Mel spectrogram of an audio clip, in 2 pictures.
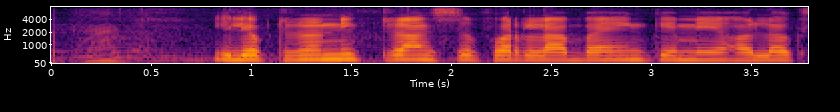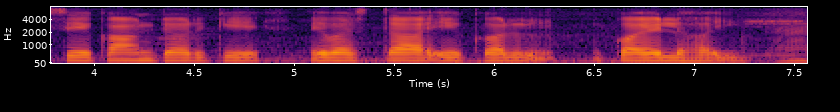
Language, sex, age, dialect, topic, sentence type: Magahi, male, 36-40, Western, banking, statement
